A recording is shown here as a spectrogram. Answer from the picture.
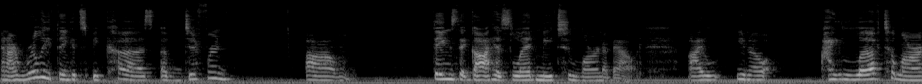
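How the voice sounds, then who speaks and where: There is audible room echo around this woman's voice. She speaks at a moderate pace in a Southern US accent. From US South (Virginia, then Florida). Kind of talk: testimony. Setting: talking to camera.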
